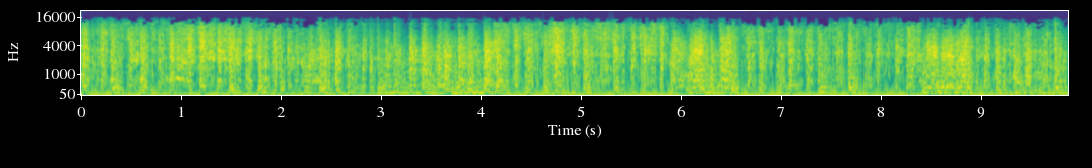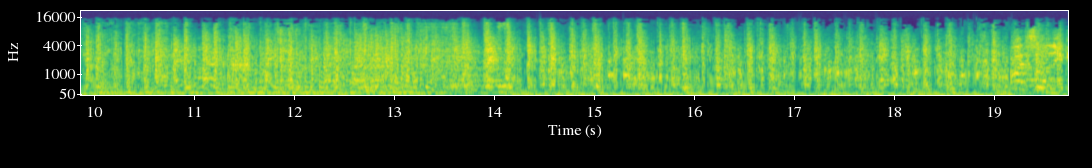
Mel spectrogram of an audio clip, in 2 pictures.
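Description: Several dhols beaten with sticks in fast, dense bhangra rhythms, played live over loud amplified dance music whose heavy bass cuts out briefly a few times.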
